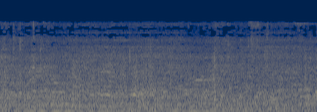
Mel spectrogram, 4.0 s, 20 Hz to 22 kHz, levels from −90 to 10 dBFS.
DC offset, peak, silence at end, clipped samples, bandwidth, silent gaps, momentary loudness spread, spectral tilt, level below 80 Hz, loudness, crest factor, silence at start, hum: under 0.1%; -20 dBFS; 0 s; under 0.1%; 11.5 kHz; none; 3 LU; -4 dB/octave; -48 dBFS; -37 LUFS; 16 dB; 0 s; none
